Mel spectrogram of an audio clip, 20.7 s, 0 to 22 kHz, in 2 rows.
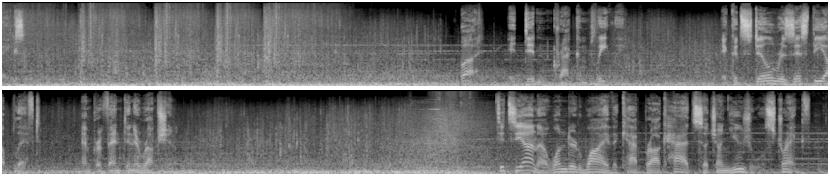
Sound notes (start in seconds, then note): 0.1 rock crumbling, explosions echoing; 13.1 rock crumbling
